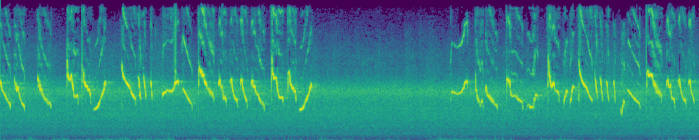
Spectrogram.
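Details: Rainy-weather recording of a female white-eye provoking a male to sing: rapid high chirps slurring downward, a busy run, a brief lull, then more quick chirping over steady rain hiss and low rumbles.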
